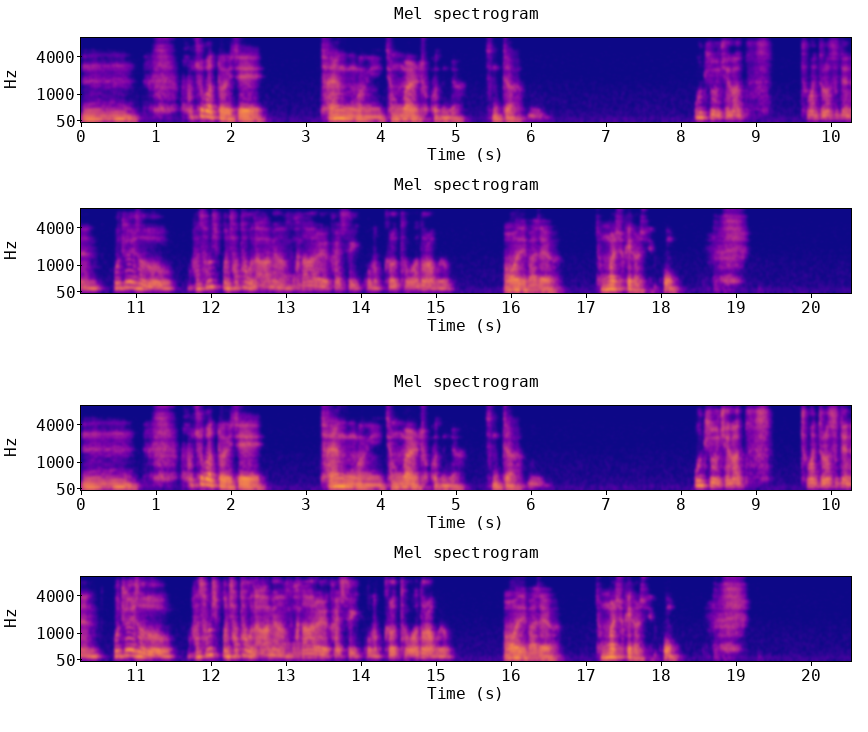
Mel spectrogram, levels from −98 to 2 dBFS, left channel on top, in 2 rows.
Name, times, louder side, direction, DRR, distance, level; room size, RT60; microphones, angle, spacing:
voice 1, 0.0-2.4 3.2-5.1 5.5-5.9 15.9-16.6 17.1-17.8 18.0-18.2 18.8-19.3, right 1 dB, 10° right, 0.3 m, -30 dB
voice 2, 8.2-9.2 9.6-15.2 17.3-17.5, right 4 dB, 85° right, 0.6 m, -35 dB
5.0 x 2.1 x 2.2 m
head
